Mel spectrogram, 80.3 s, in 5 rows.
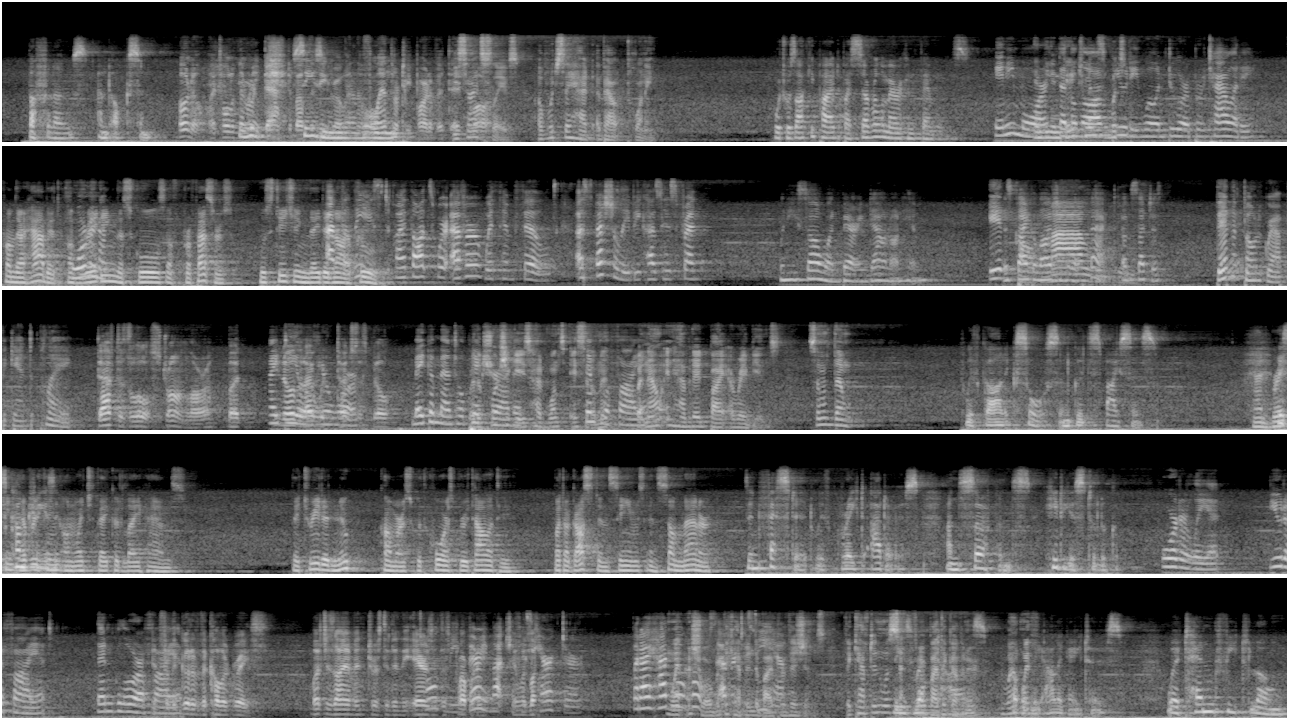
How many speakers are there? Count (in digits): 9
